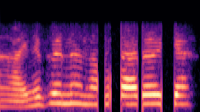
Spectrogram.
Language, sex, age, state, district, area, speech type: Malayalam, female, 60+, Kerala, Thiruvananthapuram, urban, conversation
